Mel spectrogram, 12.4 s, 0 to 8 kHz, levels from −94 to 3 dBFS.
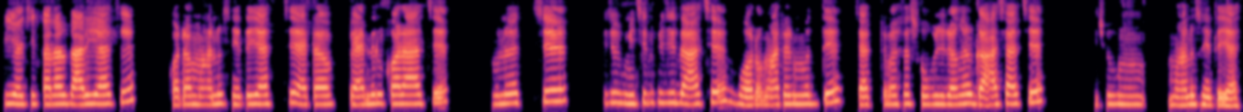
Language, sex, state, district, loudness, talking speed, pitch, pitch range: Bengali, female, West Bengal, Dakshin Dinajpur, -18 LUFS, 155 wpm, 235 Hz, 225-250 Hz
